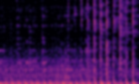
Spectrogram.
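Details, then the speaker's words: Engine after rebuild with new crankshaft and timing gear: even idle thump about eight beats a second, loud crackly exhaust, no mechanical knocking; engine quiet, noise only from the pipe. "Wala pong kaingay-ingay. Tahimik. Yan na. Tahimik na to mga idol."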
